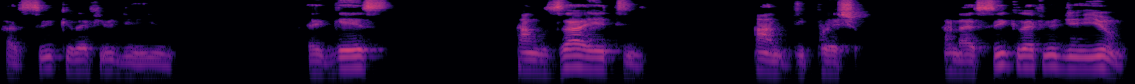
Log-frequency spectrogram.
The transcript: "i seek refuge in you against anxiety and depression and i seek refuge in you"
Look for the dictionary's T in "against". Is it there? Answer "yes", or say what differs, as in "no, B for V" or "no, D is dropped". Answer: yes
